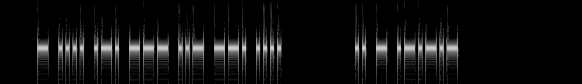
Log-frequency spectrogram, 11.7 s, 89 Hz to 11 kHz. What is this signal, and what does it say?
Morse code, heard as a keyed tone, about 17 wpm, 700 Hz. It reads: THROUGH IT.
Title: 3x Word-Spacing - Sentences from Top 200 Words - 17wpm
